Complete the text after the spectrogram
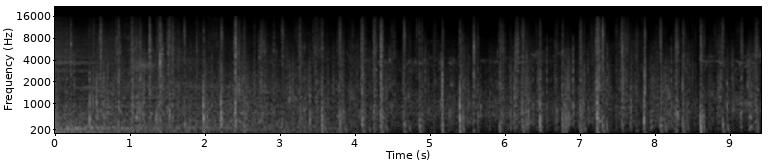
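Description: Armoured footsteps clack quickly on stone.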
